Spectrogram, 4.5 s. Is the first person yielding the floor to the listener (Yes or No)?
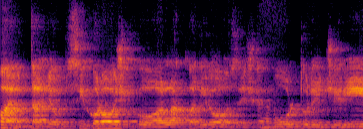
No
